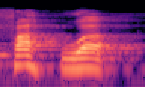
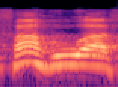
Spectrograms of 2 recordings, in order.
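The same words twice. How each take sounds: First: The h sound carries no vowel. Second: A vowel follows the h sound. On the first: The speaker calls it right. "bisukunil ha" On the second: The speaker calls it wrong. "bukan fahuwa"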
